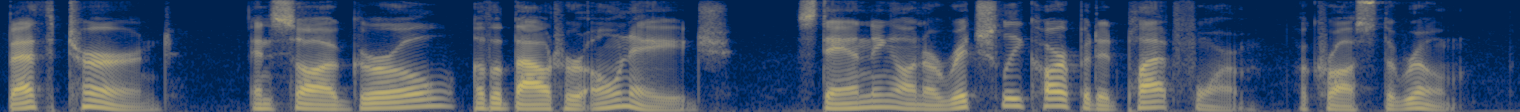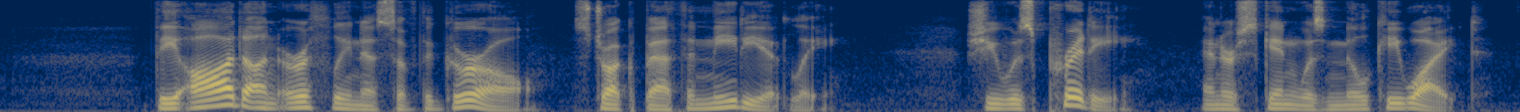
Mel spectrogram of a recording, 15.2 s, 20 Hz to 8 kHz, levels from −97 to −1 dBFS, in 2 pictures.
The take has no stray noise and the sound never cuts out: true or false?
true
